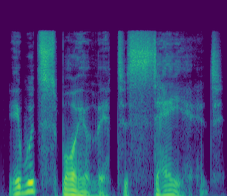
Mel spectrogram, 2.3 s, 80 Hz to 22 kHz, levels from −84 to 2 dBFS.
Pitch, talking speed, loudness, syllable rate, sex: 100 Hz, 185 wpm, -18 LUFS, 3.5 syllables/s, male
